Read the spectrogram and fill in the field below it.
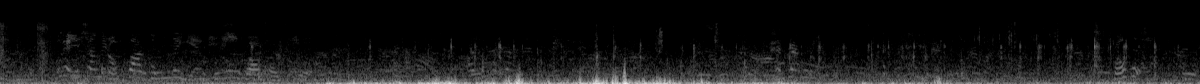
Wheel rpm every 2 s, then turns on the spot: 0, 0, 0, 0, 0, 0.
none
